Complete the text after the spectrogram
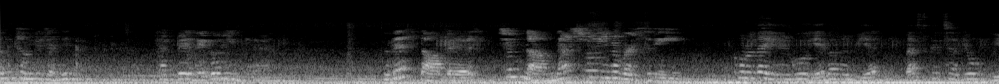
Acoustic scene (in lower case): bus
